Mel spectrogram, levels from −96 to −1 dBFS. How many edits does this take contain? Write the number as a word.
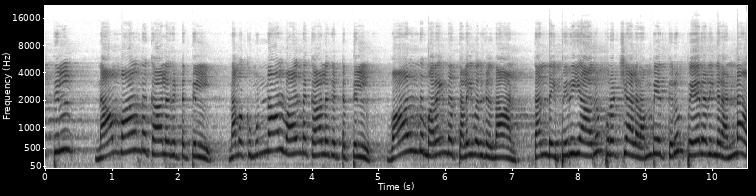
zero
